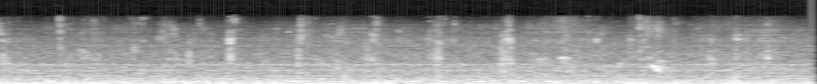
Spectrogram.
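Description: A person chewing a bite of a mini stroopwafel, with small, irregular crunches from the thin wafer.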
